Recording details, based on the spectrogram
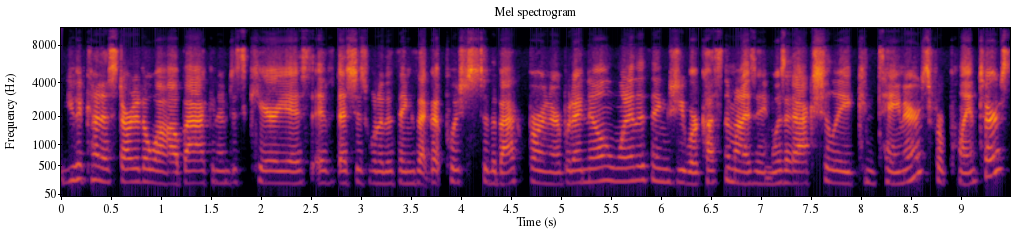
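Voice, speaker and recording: A woman's voice: mid-range voice, pushed and bright, no room sound. A woman co-hosting a podcast, asking long, rambling questions with fillers in a friendly way. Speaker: podcast co-host. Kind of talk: casual interview chat. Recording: dull lo-fi sound.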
